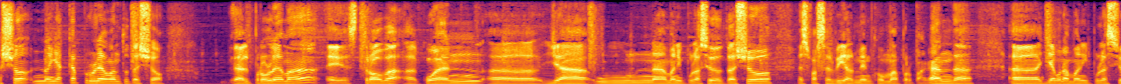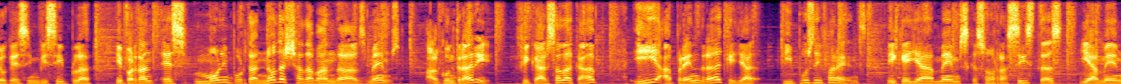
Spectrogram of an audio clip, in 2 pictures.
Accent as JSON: {"language": "Catalan", "country": "Italy", "second_language": "Catalan", "moved": "yes", "lives_now": "Barcelona, Spain", "said": "Bueno, porto molts anys aquí a Barcelona, però sóc d'Itàlia, originalment."}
